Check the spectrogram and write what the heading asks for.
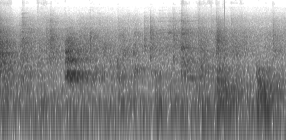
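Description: A handful of separate knocks and clacks on hard surfaces, about five spread over a few seconds, with quiet room noise between them.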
